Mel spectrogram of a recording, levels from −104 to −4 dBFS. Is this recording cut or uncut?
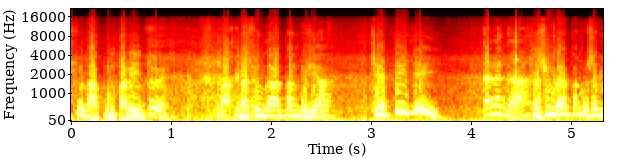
cut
